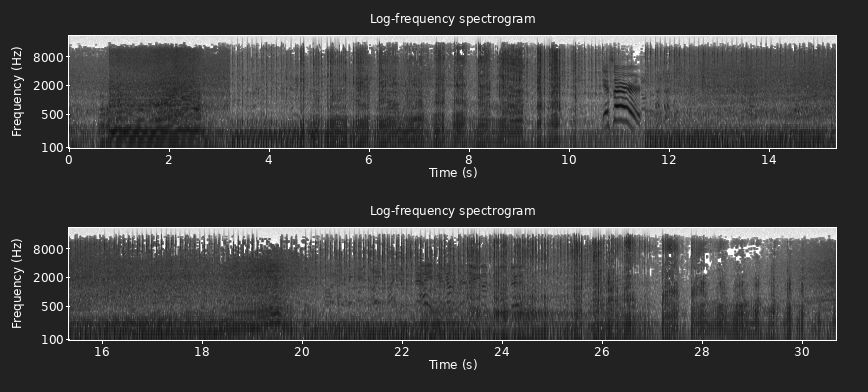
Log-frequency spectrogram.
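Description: Off-road vehicle engines revving hard in deep mud with the tires spinning: first a four-wheeler ATV, then a Polaris RZR Turbo side-by-side bogged in a rut. The engine pitch climbs sharply several times as the throttle is opened.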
